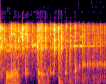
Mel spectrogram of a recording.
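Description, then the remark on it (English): A short burst of voice gives way to a rapid, irregular clatter of dice rolled across a table for a sighting check in a hex-map wargame, fading out over about a second. The roll comes up snake eyes. “No, snake eyes.”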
